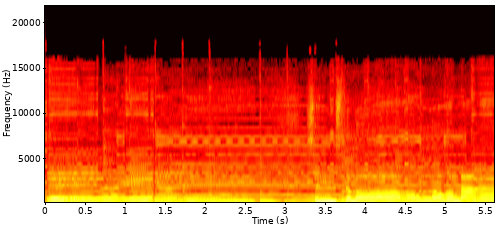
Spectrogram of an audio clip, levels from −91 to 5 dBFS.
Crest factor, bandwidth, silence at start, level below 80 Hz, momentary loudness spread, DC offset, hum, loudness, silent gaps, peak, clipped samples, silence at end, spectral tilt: 12 dB; 16.5 kHz; 0 s; -48 dBFS; 8 LU; under 0.1%; none; -16 LUFS; none; -2 dBFS; under 0.1%; 0 s; -5 dB/octave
